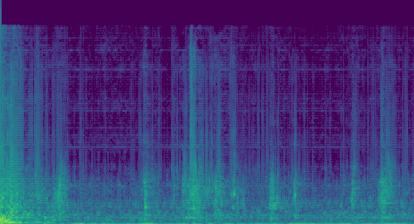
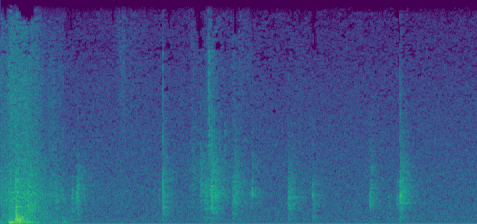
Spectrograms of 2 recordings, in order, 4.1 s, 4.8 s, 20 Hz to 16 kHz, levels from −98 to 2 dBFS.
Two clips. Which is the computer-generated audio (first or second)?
first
